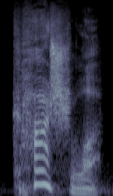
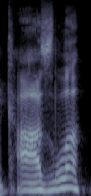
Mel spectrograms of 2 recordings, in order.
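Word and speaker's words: Khosla: The last name is pronounced with a silent o in the first syllable rhyming loosely with molla or rashla.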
